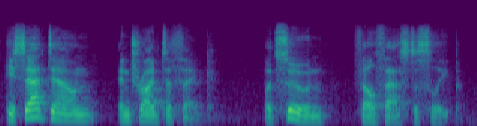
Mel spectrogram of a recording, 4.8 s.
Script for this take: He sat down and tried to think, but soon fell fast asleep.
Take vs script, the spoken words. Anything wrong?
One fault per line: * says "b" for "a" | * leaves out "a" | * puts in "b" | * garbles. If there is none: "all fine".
all fine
